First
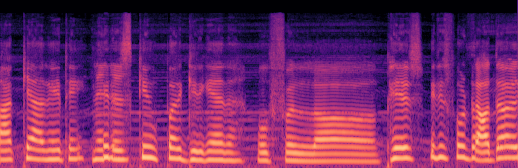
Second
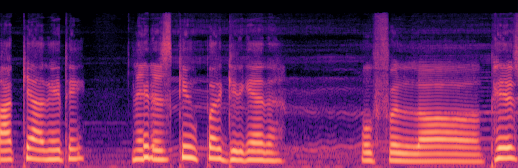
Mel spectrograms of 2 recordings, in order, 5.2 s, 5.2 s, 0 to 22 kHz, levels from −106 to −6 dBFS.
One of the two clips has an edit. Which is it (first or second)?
first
